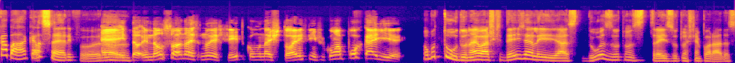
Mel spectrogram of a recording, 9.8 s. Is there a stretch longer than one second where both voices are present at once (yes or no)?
no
